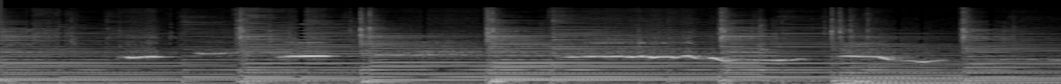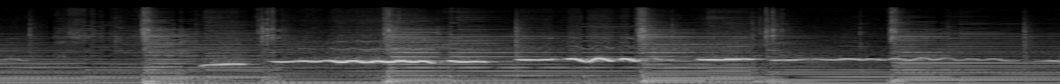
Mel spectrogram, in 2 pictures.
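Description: A man whistles a wavering melody over a strummed acoustic guitar, the whistling breaking off near the middle and taking up again a moment later while the strumming keeps going.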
